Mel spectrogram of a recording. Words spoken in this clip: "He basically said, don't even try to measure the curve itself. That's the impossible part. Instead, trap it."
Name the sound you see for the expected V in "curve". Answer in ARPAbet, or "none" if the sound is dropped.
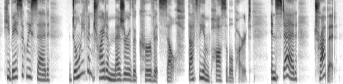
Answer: V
